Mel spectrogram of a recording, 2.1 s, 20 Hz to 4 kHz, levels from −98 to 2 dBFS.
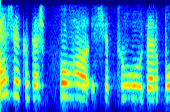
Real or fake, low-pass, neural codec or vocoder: fake; 3.6 kHz; codec, 16 kHz, 1.1 kbps, Voila-Tokenizer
